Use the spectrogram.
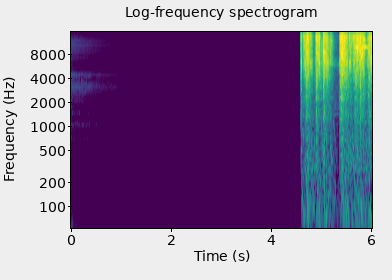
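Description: Granger's gunfire in the Mobile Legends game: a loud, dense stream of shots begins abruptly after a long silence and continues steadily to the end, with a short dip in the middle.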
